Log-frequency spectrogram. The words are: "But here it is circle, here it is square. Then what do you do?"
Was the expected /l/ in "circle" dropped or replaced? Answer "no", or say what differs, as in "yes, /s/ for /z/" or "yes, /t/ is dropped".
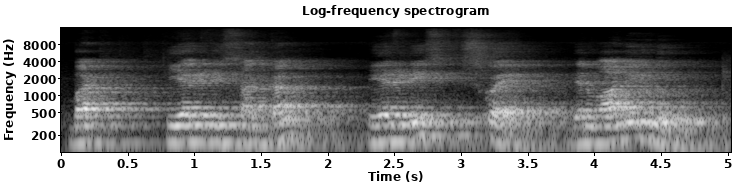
yes, /n/ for /l/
